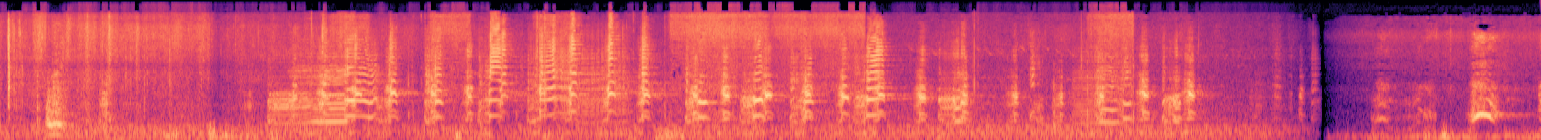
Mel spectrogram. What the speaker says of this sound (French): Les oies canadiennes ne sont vraiment pas le genre d'oiseaux que l'on peut approcher sans précaution pour les observer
